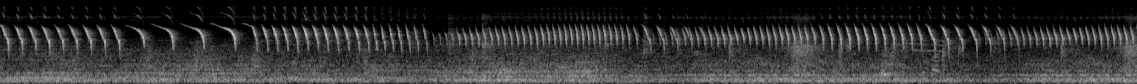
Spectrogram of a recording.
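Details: Prolific canary performing cuit-cuit chips and long rolls, used as a lure for young canaries learning to sing. Descending whistled swoops, then extended fast trills and buzzy rolls alternate across the phrase, over steady background noise.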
